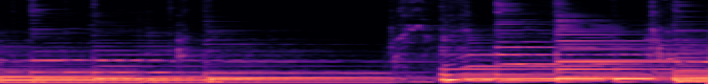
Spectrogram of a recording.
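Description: Background music of strummed acoustic guitar; the chords die away about two-thirds of the way through, then a fresh strum starts the next phrase.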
